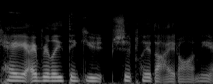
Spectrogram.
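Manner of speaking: mock muttering under breath. Recounting what a fellow player said at council, imitating someone muttering under breath. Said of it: "She's like kind of under her breath".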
